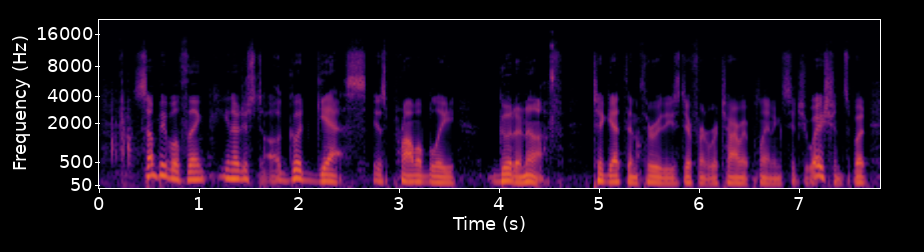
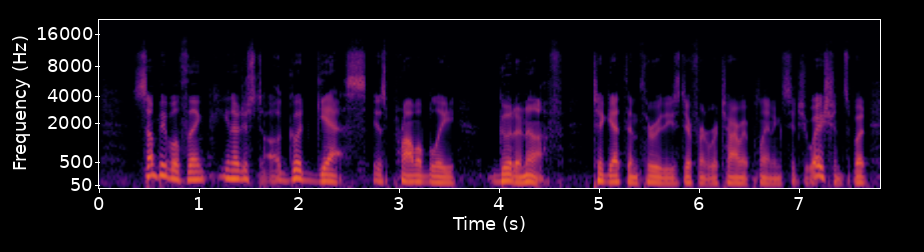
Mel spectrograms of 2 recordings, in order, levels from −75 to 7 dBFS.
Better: second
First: phone ringing; faint; at the start; peak 10 dB below the speech // clattering dishes; noticeable; at 4.5 s; peak 9 dB below the speech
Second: none

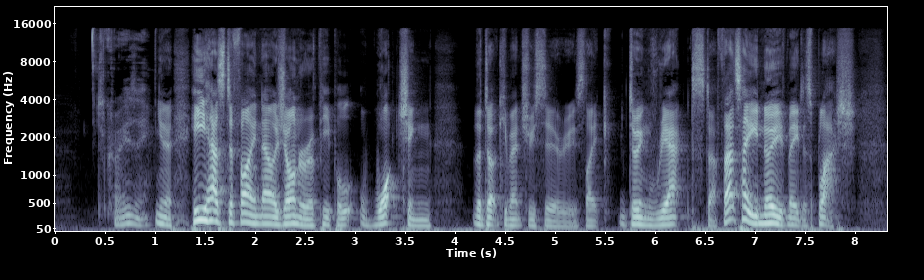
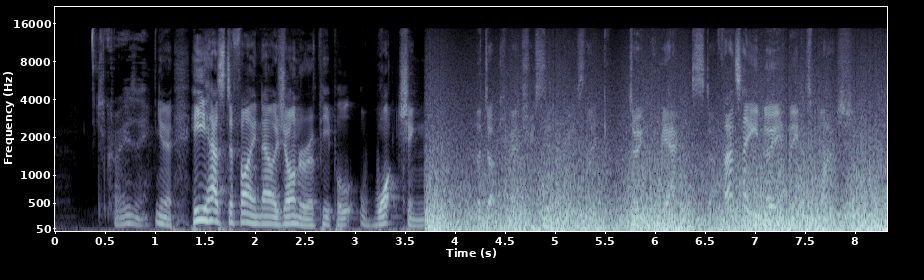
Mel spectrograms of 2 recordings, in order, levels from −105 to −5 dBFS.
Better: first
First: none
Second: wind noise on the microphone; heavy; from 3.5 s on; 1 dB above the speech

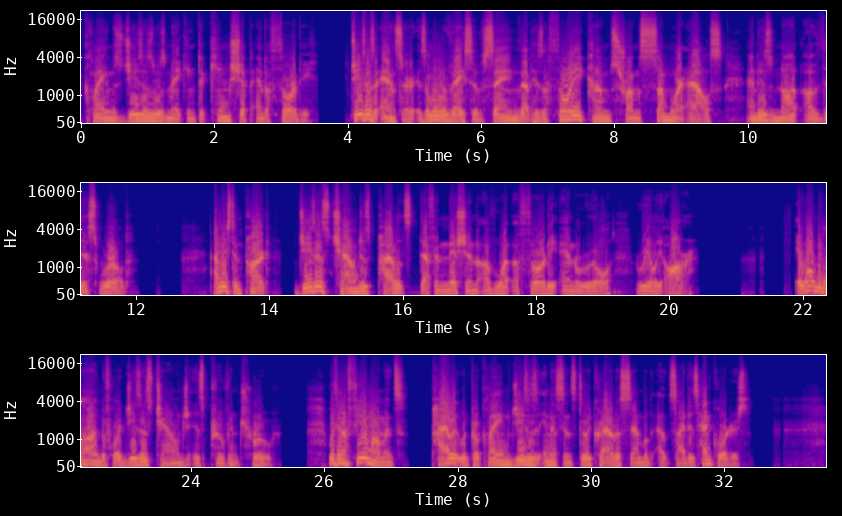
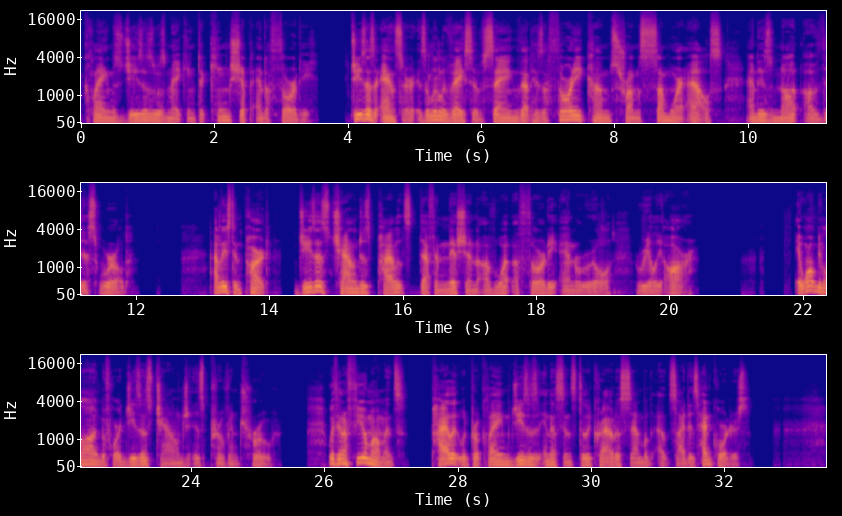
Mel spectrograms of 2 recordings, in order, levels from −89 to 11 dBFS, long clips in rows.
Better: second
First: distortion; heavy; 9% of the sound clipped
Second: none

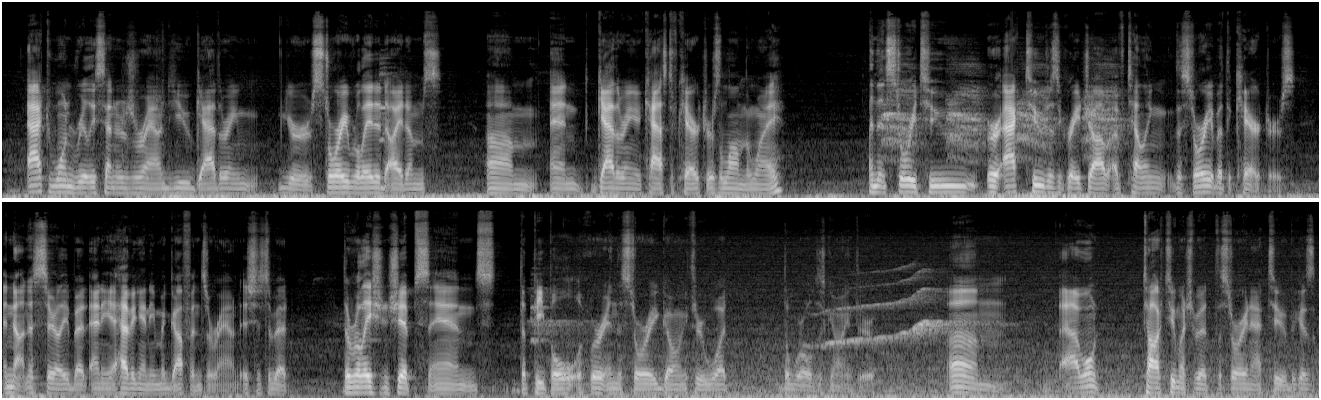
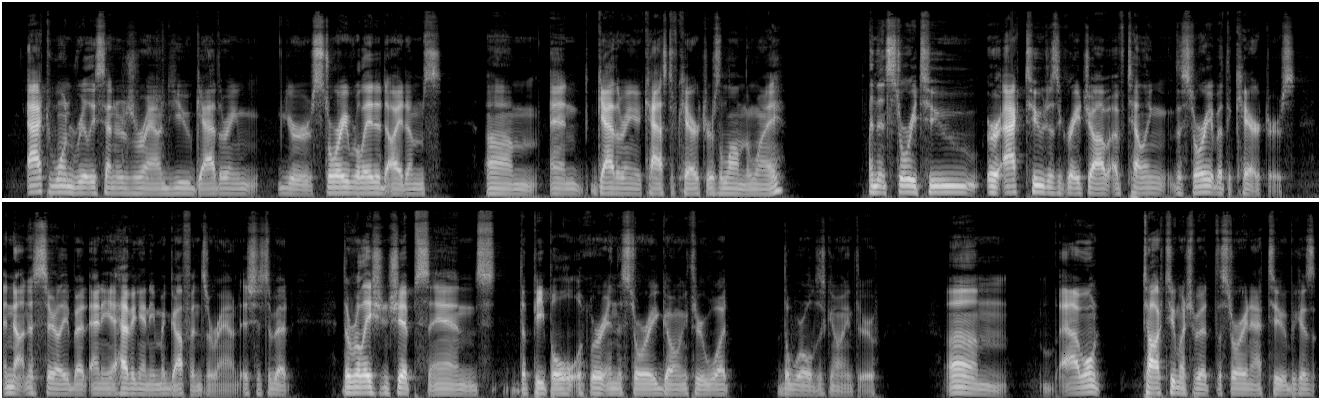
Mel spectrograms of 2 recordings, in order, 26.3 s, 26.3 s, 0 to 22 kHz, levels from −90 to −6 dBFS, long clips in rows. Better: second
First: animal sounds; noticeable; throughout; 15 dB below the speech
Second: none

